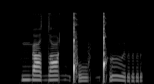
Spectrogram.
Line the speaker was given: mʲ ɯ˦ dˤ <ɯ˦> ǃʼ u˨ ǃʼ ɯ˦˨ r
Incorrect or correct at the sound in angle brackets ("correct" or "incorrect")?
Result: incorrect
